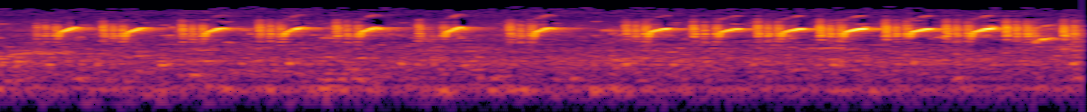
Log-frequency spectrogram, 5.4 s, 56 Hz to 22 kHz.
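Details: Melodious warbler (Hippolais polyglotta) singing at Hegenheim, France, in June 2023: a fast, chattering run of short upslurred notes, about three per second, high-pitched and slightly scratchy.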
